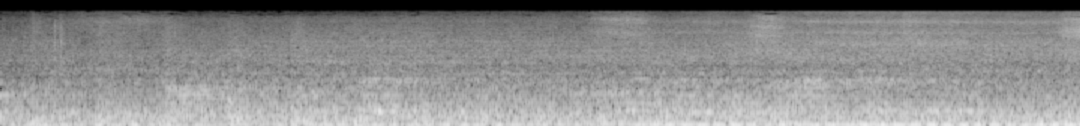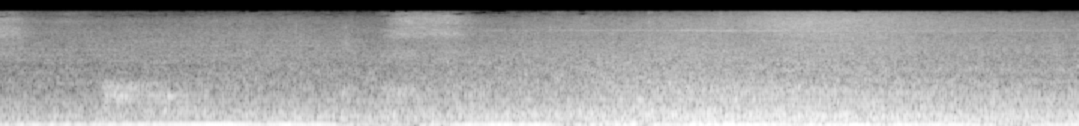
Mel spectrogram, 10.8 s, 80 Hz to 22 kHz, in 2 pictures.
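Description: InterCity 125 High Speed Train passing at speed: the coaches roll by with a steady low rumble of wheels on the rails. The rear Class 43 power car's diesel engine comes up about six seconds in and is loudest near the end.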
